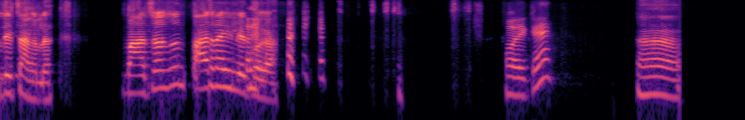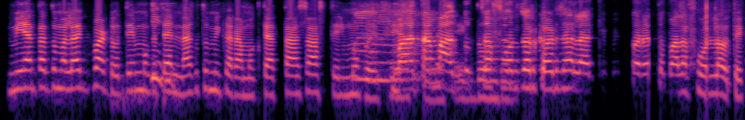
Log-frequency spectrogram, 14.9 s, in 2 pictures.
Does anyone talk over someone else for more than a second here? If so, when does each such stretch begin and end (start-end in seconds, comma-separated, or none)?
10.8-12.6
